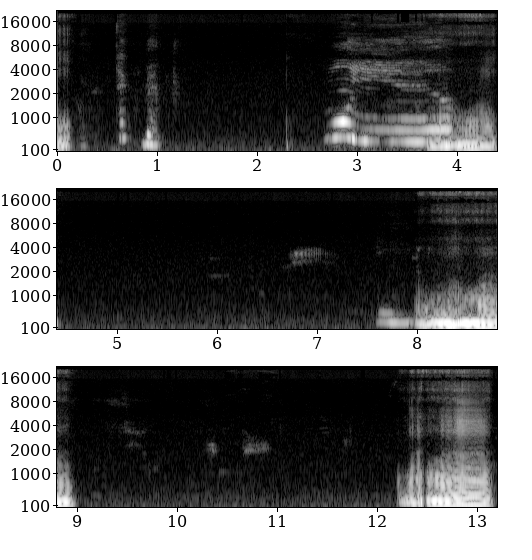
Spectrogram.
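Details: Yorkshire Terrier snoring indoors. Three rasping, buzzy snore bursts come roughly every four to five seconds, with quiet pauses between them. A few brief human voice sounds are heard near the start.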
